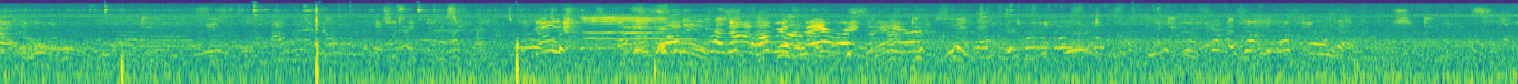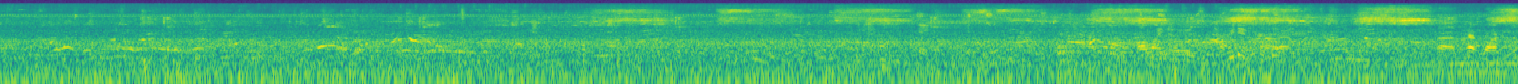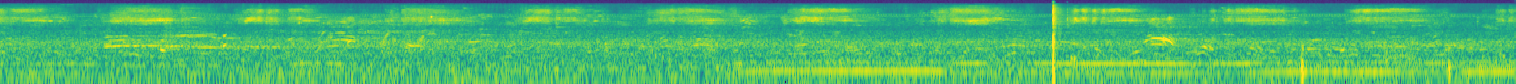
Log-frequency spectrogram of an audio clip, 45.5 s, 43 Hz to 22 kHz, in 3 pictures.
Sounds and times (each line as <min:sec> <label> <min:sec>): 0:00.0 older children kicking around a soccer ball 0:14.4
0:00.0 kids on the playground swing set 0:45.5
0:00.0 people were out walking 0:45.5
0:40.6 older children kicking around a soccer ball 0:45.5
